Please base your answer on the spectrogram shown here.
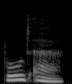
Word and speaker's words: Baldur: balda pronounced bould Old Norse balder Old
